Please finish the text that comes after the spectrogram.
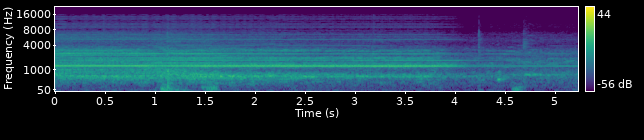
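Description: A hair dryer blowing on a watercolour painting of surfboards, a steady close whirring hum for about four seconds that then switches off, leaving faint handling taps.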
